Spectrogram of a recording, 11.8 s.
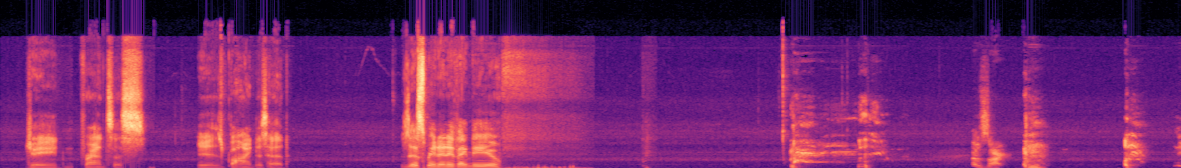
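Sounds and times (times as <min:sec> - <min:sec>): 
speech: 0:00.3 - 0:03.0, 0:04.0 - 0:05.2, 0:09.7 - 0:10.5
person coughing after swallowing the wrong way: 0:07.8 - 0:09.0, 0:10.2 - 0:10.5, 0:11.2 - 0:11.8.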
